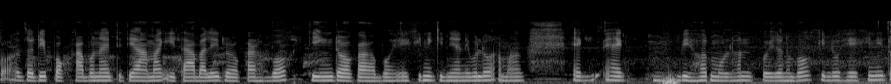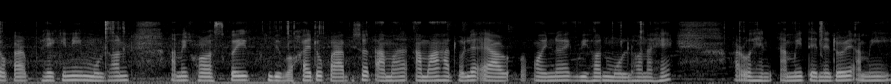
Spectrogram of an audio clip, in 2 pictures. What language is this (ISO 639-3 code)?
asm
